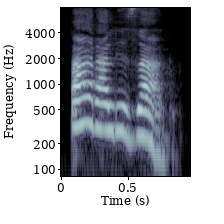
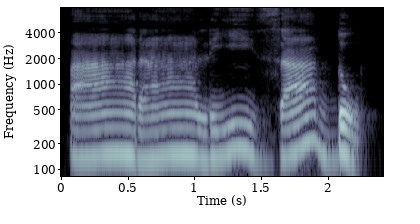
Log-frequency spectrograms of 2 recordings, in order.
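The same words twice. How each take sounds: First: Said in the usual way. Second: "Paralisado" drawn out slowly, pa-ra-li-sa-do; syllable by syllable. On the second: Shown as a demonstration. Teacher counting syllables for pupils, slow syllable-by-syllable "Paralisado". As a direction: stretch each syllable of "Paralisado". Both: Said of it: "abra a boca pra pronunciar".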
